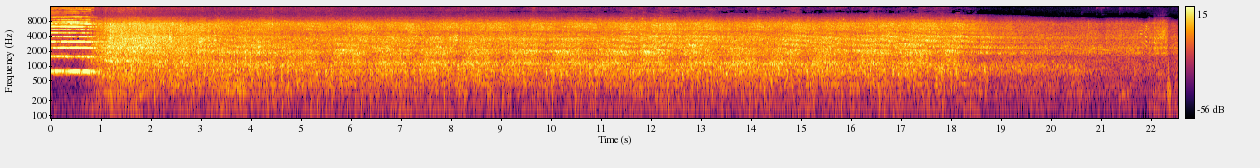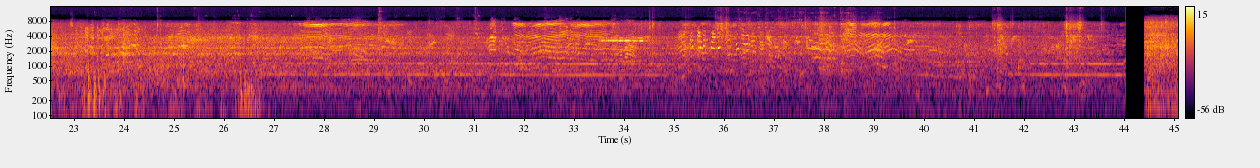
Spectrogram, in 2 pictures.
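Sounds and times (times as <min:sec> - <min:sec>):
locomotive horn: 0:00.0 - 0:01.7, 0:26.8 - 0:35.1, 0:41.6 - 0:44.1
train coaches passing at speed: 0:00.0 - 0:45.0.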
